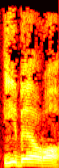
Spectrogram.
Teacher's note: دائما ننبه عليها لكثرة ما أسمع فيها من أخطاء. إبرا هذه الباء ساكنة مقلقلة قبلها كسرة بعدها فتحة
